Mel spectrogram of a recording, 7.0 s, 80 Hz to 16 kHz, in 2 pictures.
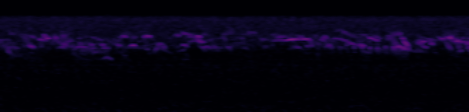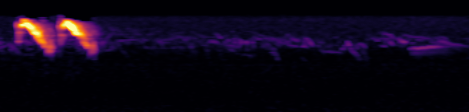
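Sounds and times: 
Citrine wagtail (Motacilla citreola) buzzy rasping double call: 3.7 - 4.2.

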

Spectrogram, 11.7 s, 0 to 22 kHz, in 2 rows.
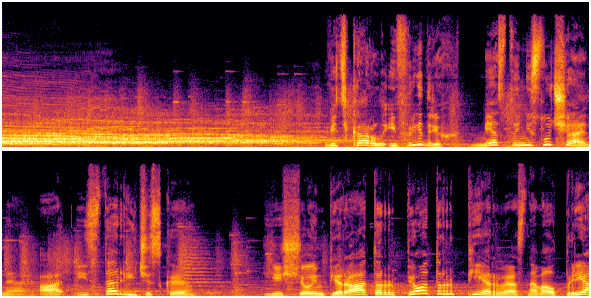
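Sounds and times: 
crowd cheering and shouting joyfully: 0.0 - 3.6
speech: 3.3 - 11.7.

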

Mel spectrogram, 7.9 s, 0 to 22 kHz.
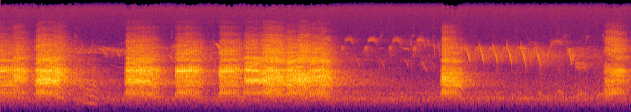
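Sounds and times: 
raven adults calling while feeding young: 0.0 - 4.5, 5.5 - 6.0, 7.0 - 7.8.

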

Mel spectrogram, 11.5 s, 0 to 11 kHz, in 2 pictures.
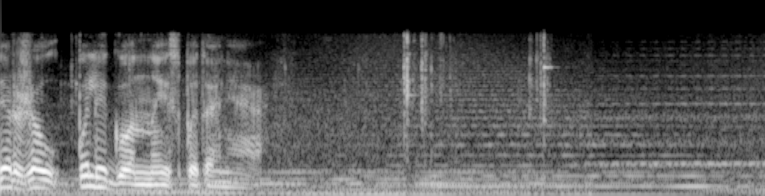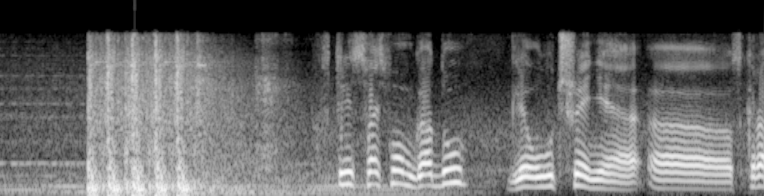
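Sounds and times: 
speech: 0.0 - 2.1, 8.2 - 11.4
low rumbling noise: 0.0 - 11.4
belt-fed machine gun firing: 6.4 - 7.6.

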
